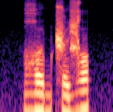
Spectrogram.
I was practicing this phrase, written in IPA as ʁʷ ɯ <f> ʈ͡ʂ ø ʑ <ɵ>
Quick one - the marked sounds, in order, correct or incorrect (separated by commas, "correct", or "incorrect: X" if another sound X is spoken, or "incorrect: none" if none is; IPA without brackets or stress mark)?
incorrect: b, incorrect: ɔ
